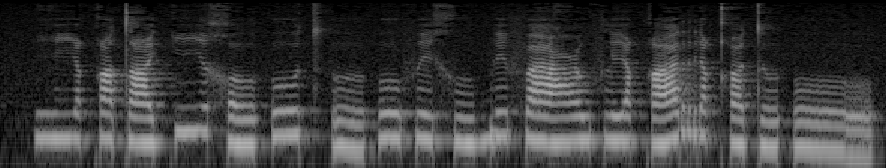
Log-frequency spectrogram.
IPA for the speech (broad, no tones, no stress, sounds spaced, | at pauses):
ɦ iː q ʊ tˤ e k iː χ o ʔ o t͡sʼ ʊ | o f e x u b e f a ʕ u f l ɪː q a r ɪ qʰ u t ʊ ʔ oː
